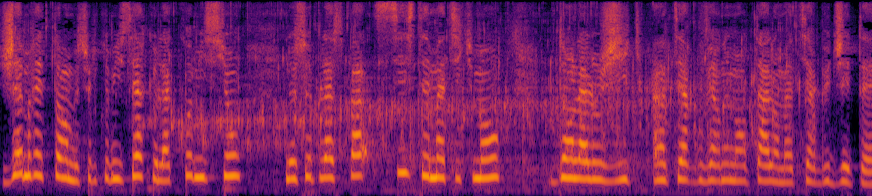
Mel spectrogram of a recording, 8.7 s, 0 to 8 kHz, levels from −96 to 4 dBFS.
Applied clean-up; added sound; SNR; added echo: none; Fill (with liquid); 17 dB; none.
